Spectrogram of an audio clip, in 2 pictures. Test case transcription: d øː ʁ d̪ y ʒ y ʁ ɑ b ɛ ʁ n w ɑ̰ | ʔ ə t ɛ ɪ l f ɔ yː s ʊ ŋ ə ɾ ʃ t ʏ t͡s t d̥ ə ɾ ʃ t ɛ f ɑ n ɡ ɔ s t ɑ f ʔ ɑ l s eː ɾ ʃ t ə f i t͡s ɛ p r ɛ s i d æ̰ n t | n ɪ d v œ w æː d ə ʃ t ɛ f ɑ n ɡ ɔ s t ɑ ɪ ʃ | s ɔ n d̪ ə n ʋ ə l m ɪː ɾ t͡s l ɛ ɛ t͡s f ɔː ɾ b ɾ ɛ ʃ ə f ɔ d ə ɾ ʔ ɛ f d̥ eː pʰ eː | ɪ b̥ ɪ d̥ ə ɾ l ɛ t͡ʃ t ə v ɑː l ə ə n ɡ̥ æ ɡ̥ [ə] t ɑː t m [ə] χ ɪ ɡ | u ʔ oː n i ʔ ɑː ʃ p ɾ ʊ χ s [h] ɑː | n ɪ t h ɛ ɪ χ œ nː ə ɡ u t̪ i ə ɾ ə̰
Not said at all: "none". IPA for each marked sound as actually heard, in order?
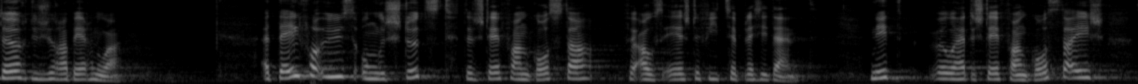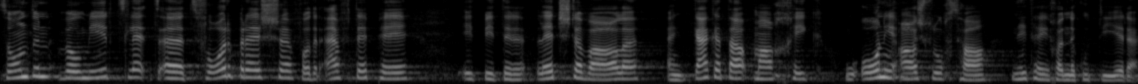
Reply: ə, ɑ, h

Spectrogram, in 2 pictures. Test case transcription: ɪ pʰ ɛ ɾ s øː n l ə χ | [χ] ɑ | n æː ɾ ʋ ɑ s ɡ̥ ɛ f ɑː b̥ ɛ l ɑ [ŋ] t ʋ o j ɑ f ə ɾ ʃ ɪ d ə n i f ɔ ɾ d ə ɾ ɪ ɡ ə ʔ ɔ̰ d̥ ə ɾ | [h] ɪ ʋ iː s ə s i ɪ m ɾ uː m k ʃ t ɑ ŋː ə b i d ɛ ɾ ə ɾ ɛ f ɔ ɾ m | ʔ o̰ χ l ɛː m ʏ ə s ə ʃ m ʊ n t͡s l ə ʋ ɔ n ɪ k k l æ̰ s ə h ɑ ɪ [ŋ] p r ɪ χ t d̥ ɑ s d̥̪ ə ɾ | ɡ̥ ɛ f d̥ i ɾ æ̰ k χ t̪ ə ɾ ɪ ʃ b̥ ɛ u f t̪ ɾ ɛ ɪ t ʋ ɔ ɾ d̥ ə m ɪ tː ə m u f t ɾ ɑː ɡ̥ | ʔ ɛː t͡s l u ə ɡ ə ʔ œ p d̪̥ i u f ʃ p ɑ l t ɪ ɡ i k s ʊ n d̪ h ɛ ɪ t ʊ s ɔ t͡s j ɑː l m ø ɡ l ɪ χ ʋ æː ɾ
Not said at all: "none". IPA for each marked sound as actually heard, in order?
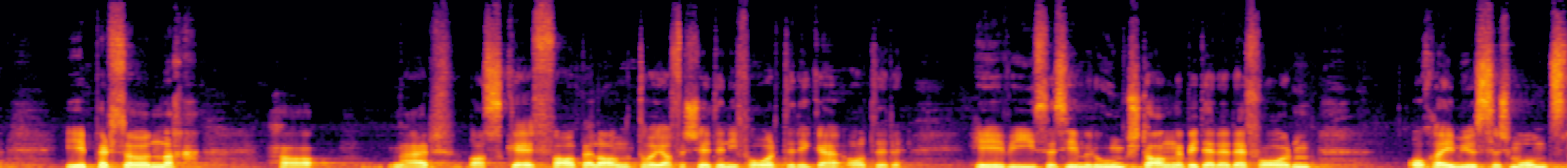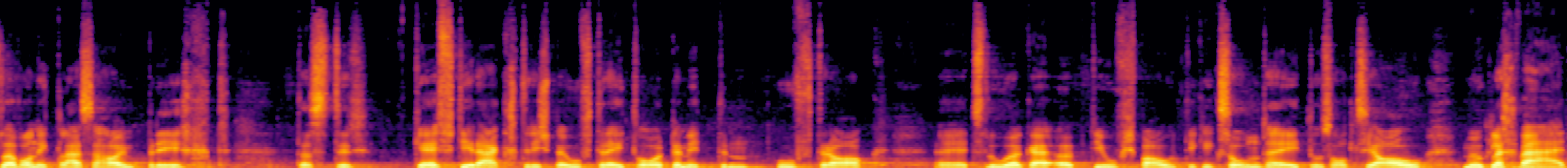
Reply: h, ŋ, h, m

